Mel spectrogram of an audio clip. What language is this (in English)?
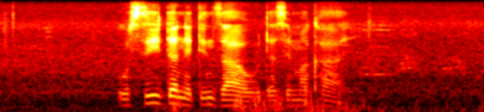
Swati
